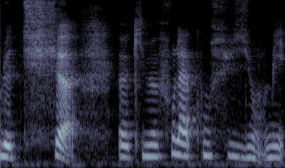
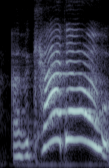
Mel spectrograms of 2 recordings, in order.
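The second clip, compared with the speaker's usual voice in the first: very high, loud Avocado; joking shout; 13 semitones higher, 13 dB louder than usual. Acted. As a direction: shout it out as a joke for Myriam. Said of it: "Comment on dit un avocat".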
